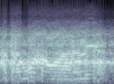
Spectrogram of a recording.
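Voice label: Russian speech, Ka-50 Wingman; Messages rockets away; DCS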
